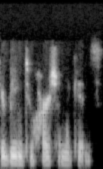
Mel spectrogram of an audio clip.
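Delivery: acted whispering voice. Retelling what the husband comes over and whispers: imitating husband whispering. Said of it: "whispers to me".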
